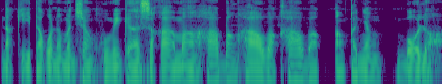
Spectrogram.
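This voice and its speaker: Speech at a moderate pace comes through with a dry, close sound and no echo. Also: man, very clean recording, silent background. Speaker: horror story narrator. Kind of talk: reading aloud. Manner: relaxed.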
